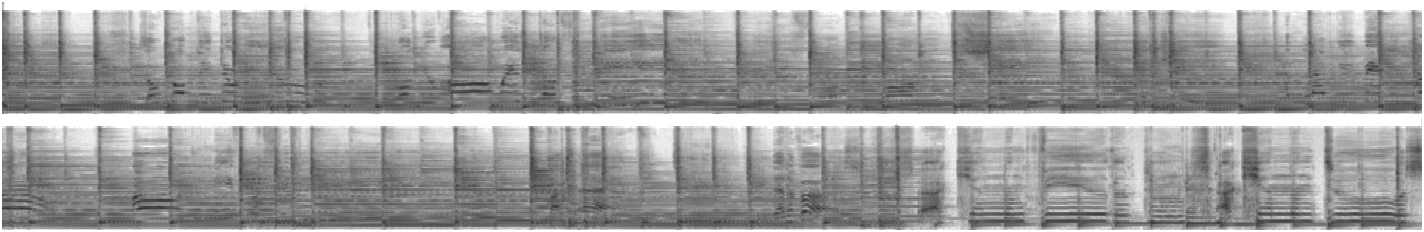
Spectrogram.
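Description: Acoustic guitar with a capo on the third fret, strummed in steady downstrokes through the chords G, Fsus, Am, C, G, Fsus, D, Fsus. There is a brief break in the strumming near the end.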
